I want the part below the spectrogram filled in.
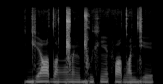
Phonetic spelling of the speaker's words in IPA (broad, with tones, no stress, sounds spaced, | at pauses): ɡʲ ɛ˨˦ j y˨ dˤ a˨ ŋ͡ǁ œ̃˨ ɡ͡ǀ u˦˨ xʲ ɛ̃˨˦ f e˨ dˤ ã˦ dʲ e˨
